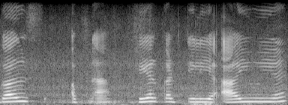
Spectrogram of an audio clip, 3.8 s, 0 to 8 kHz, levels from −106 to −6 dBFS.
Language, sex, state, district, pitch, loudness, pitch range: Hindi, female, Bihar, Kaimur, 265 Hz, -18 LUFS, 250-275 Hz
